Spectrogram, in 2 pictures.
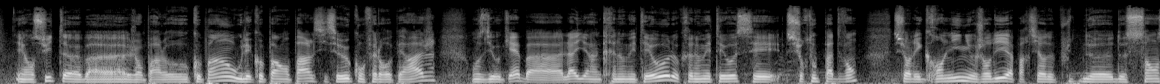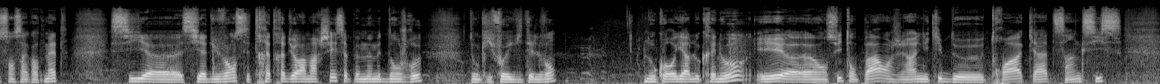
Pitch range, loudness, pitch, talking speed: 115-135 Hz, -15 LUFS, 125 Hz, 250 wpm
